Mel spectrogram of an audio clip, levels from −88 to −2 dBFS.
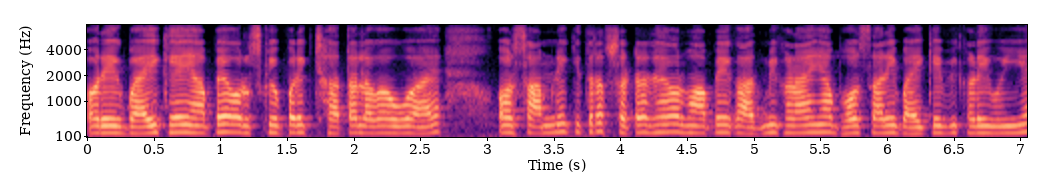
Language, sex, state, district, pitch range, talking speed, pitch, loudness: Hindi, female, Odisha, Khordha, 180-195 Hz, 290 wpm, 185 Hz, -17 LUFS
